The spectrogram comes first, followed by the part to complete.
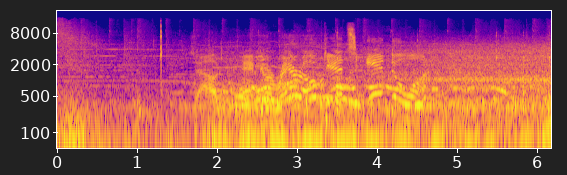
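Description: A baseball bat hitting a pitch for a home run: one sharp crack about a second in. It is followed by louder, excited voices over background music.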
